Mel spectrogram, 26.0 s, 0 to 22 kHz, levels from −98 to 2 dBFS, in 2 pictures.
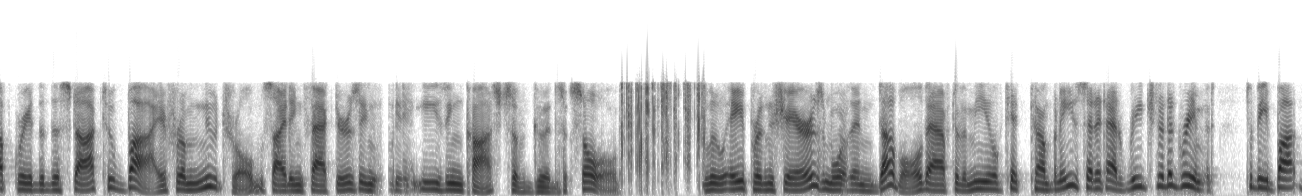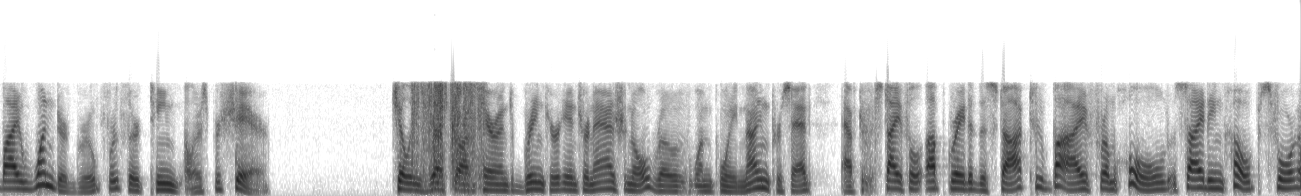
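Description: Throughout the speech, AMR narrowband mobile codec compression at 10.2 kbps cuts everything above 4 kHz and gives a plainly audible buzzy, synthetic edge. Unlike plain low-pass filtering, the damage sits in the voice itself: the codec rebuilds it from a vocal-tract model with sparse pulses, so the voice sounds reconstructed rather than merely dull.

The first lost AMR speech frames occur from 3.72 to 4.16 s, with about 300 ms missing across 400 ms and a longest run of 180 ms. There the decoder repeats its last good pitch and spectral settings at falling gain, so the sound smears, warbles and sinks toward silence before recovering roughly.

From 6.14 to 7.06 s comes cable scratch noise, dense and irregular crackle at about the level of the speech, likely from a worn cable or connector being moved. It sits on top of the voice rather than distorting it, which separates it from the codec faults.

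Shorter frame losses of 60 ms follow at 8.42 to 8.55 s, at 12.00 to 12.11 s between "it had reached an" and "to be bought by", and at 14.80 to 14.98 s just before "per share". Each is a brief dip or warble, not a hard click or gap.

A second scratch burst runs from 17.14 to 17.89 s.

More frames drop at 19.80 to 20.01 s, with 100 ms lost across 160 ms in runs up to 60 ms, and at 21.66 to 21.80 s, where 120 ms is lost just before "upgraded the stock to".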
